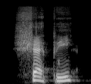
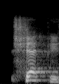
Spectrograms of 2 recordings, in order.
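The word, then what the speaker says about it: Sheppey: Andrew Per favore Anzi corregi Qual è la pronuncia esatta sheppy sheppy Sì è perché per me fino a due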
